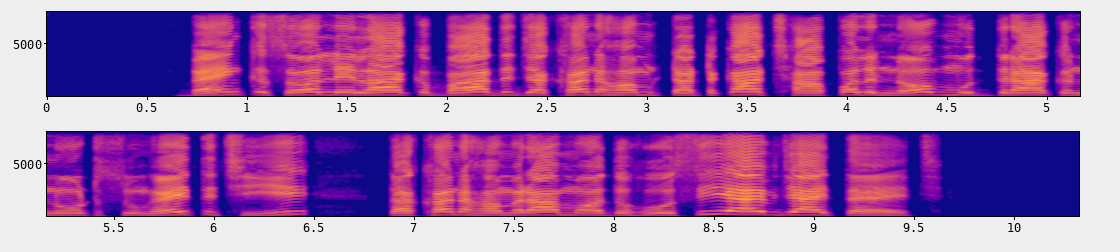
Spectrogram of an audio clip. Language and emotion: Maithili, happy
